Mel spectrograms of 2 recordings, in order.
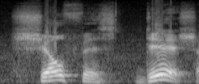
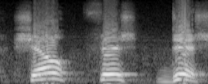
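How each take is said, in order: First: Said in the usual way. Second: Slow, loud, higher shellfish dish; over-enunciated at half speed. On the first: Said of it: "I can't even say it". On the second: Shown as a demonstration. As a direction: spell it out slowly, word by word. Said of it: "You gotta say it slow".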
